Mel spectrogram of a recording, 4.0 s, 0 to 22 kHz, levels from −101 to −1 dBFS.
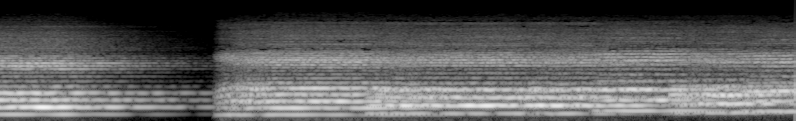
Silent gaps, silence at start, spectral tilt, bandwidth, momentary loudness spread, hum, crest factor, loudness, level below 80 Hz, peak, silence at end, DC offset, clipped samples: none; 0 s; -4 dB/octave; 9.8 kHz; 14 LU; none; 14 dB; -19 LUFS; -74 dBFS; -4 dBFS; 0 s; under 0.1%; under 0.1%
